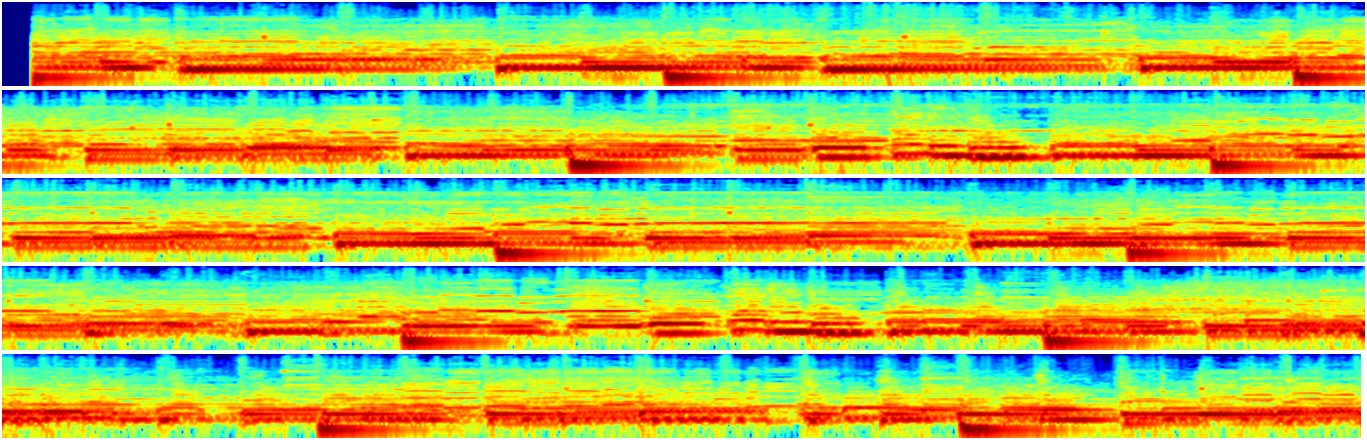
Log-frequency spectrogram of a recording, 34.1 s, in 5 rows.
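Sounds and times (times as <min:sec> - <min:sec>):
instrumental music: 0:00.2 - 0:34.0.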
